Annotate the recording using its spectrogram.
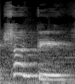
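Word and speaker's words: शांति: In Thai peace is Santi. Santi. Santi. We say shanti.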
